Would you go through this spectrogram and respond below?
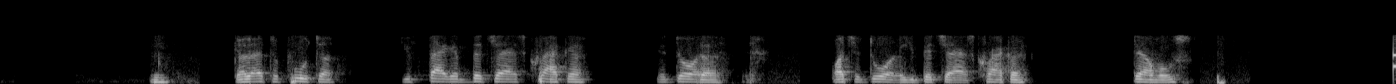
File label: Voice Message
